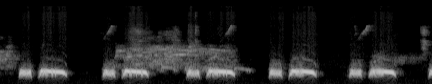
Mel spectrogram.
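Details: Spotted dove giving the cooing style locally called 'thổ sấm' voice, with intense 'thúc gù' cooing: low, hollow coos in pairs, a short note then a longer falling one, repeated about every second; faint higher bird chatter briefly behind.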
